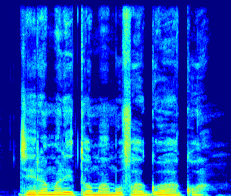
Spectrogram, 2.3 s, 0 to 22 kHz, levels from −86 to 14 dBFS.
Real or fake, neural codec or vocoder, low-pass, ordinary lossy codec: real; none; none; none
